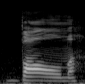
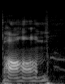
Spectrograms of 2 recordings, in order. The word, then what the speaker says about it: balm: Holy Hand Grenade dude balm rather than bomb yes the one that rhymes with palm I straight up didn't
